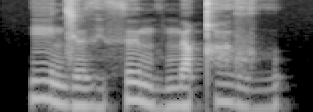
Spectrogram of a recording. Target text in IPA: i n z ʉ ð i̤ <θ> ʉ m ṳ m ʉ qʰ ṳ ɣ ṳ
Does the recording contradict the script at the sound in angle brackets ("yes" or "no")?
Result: no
